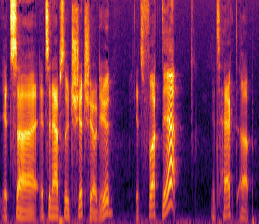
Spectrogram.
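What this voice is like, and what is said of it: Raised, loud ranting voice. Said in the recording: “I mean to raise my voice here”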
